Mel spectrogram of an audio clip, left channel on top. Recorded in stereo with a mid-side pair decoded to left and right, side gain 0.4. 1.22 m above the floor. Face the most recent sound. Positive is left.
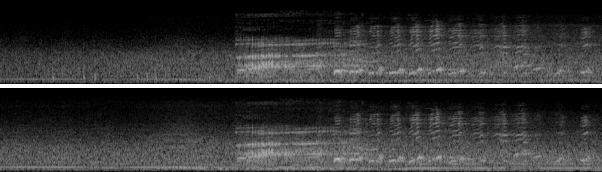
turn(degrees=0)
